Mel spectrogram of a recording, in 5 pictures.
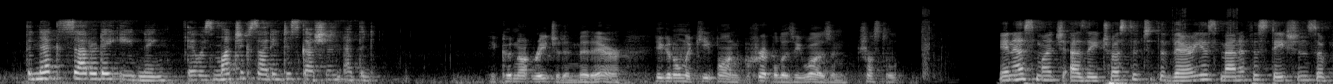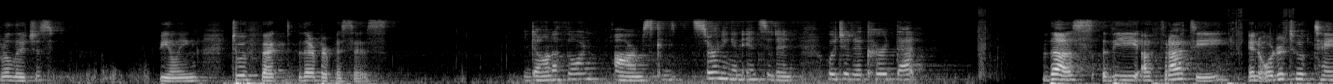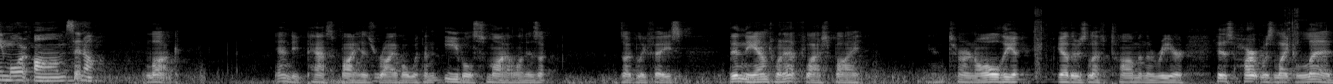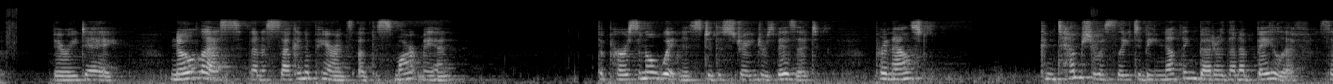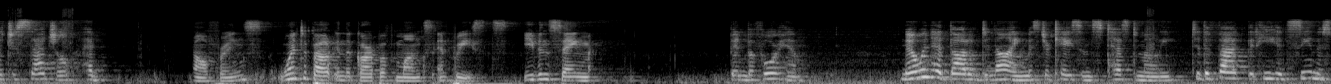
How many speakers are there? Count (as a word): three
